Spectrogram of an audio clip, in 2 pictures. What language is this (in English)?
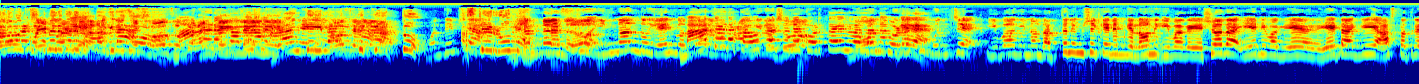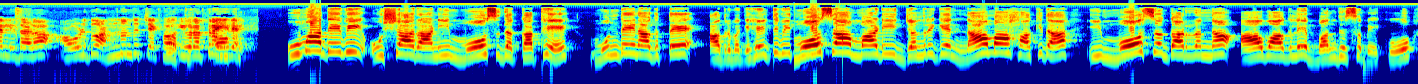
Kannada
